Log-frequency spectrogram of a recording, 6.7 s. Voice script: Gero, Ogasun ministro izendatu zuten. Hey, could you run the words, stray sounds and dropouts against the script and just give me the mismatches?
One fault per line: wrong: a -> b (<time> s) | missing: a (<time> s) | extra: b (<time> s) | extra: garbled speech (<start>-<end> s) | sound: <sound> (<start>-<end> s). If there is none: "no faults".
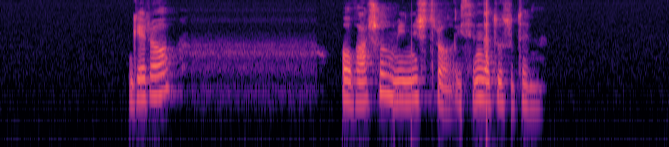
no faults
